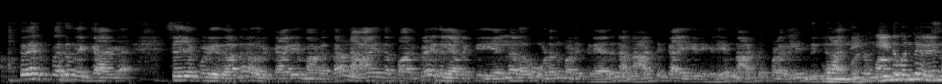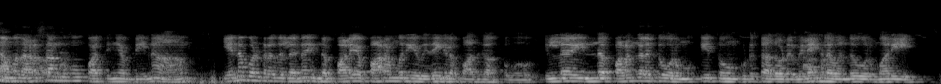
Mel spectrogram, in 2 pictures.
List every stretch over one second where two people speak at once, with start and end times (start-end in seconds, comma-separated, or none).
8.3-10.1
